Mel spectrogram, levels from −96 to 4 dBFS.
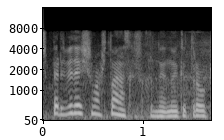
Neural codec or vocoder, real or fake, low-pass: none; real; 7.2 kHz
